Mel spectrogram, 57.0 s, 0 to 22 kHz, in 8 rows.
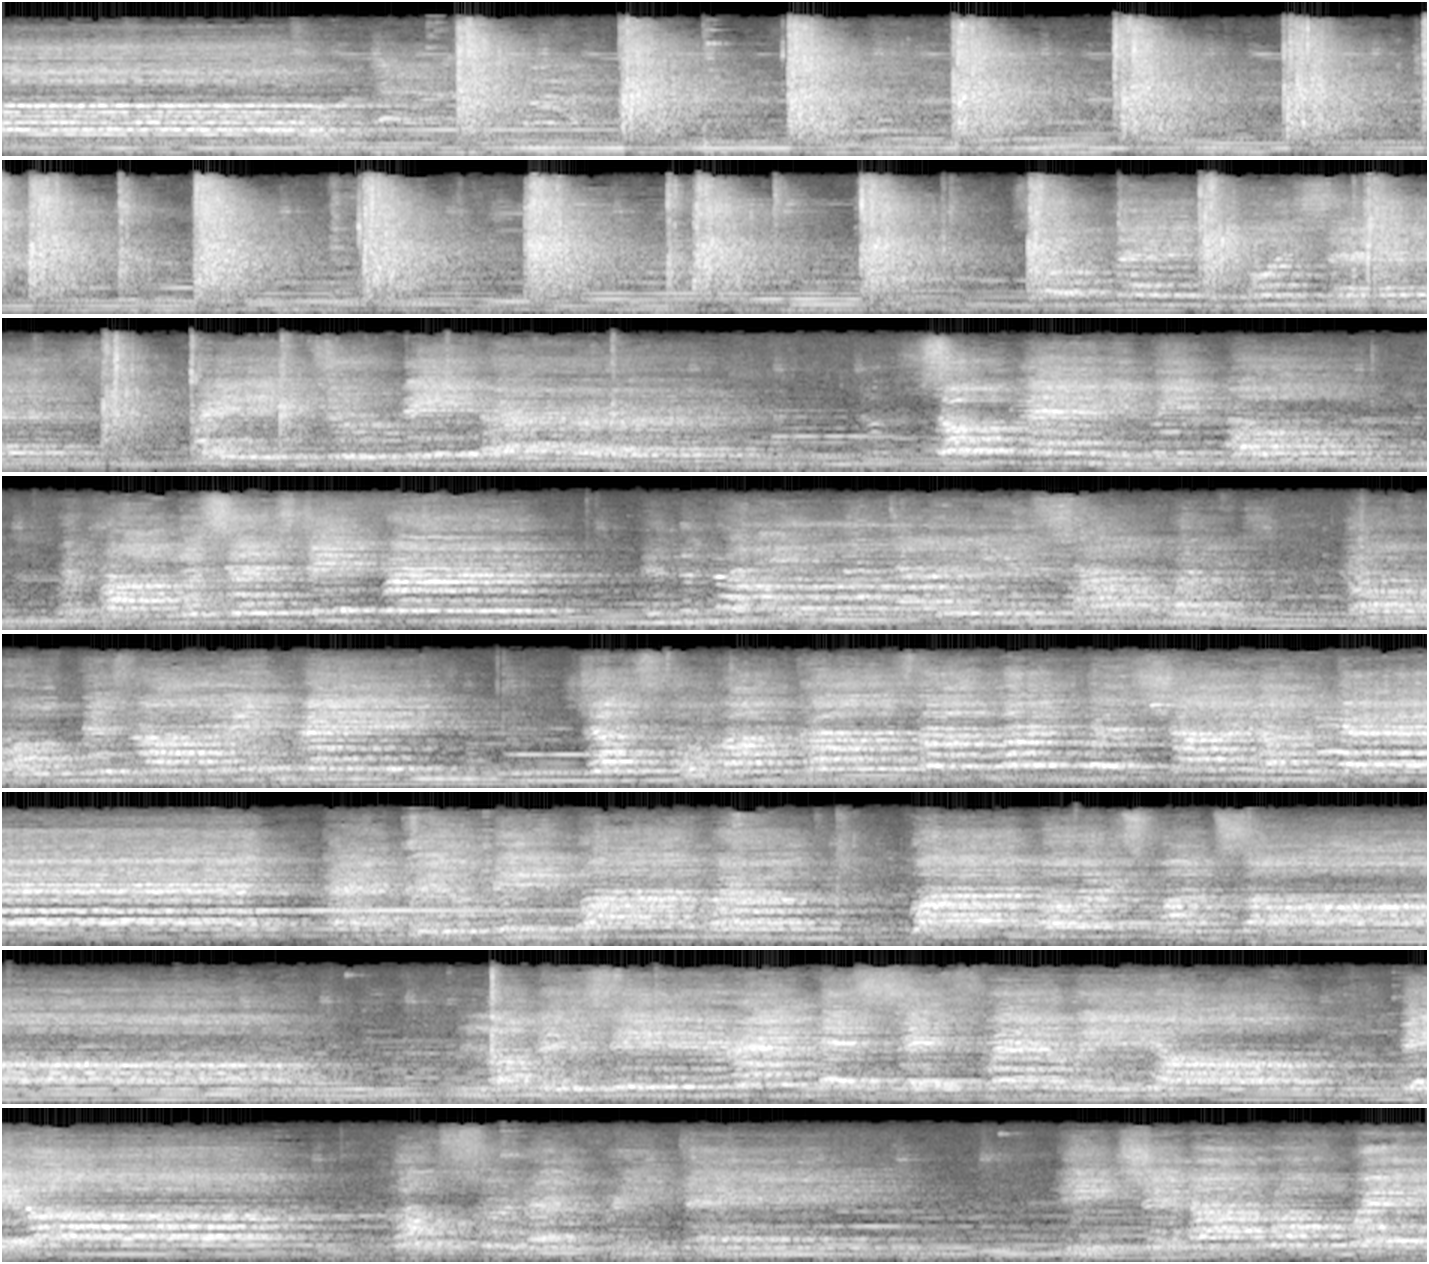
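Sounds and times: mixed chorus singing: 0.0 - 57.0.

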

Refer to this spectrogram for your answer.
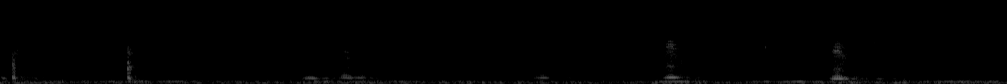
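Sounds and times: baby alligators croaking: 0.0 - 0.5, 1.1 - 1.6, 6.6 - 7.1, 8.2 - 9.0.

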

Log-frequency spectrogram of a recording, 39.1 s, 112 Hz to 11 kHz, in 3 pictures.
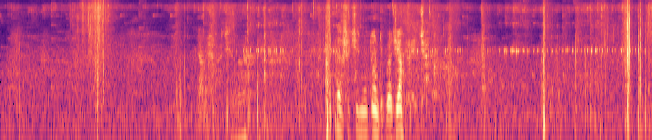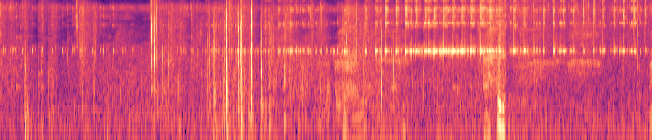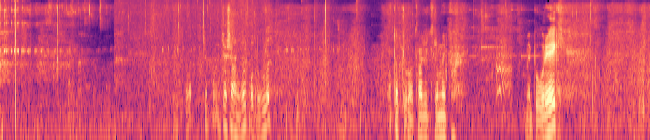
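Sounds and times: coat rustling: 4.4 - 27.4, 28.8 - 34.9.

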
